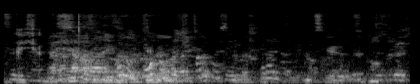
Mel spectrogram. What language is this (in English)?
Japanese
